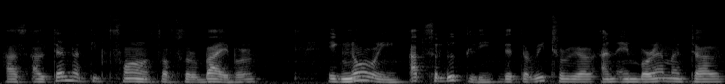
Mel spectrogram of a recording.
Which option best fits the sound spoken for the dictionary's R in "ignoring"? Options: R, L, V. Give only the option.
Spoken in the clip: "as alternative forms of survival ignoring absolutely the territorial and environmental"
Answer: R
